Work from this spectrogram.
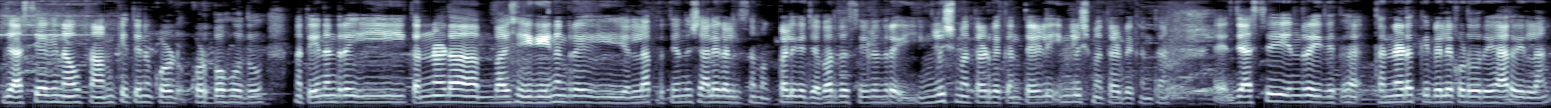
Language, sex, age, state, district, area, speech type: Kannada, female, 30-45, Karnataka, Dakshina Kannada, rural, spontaneous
